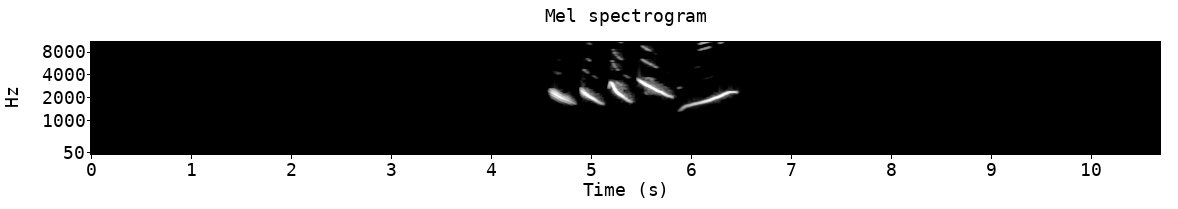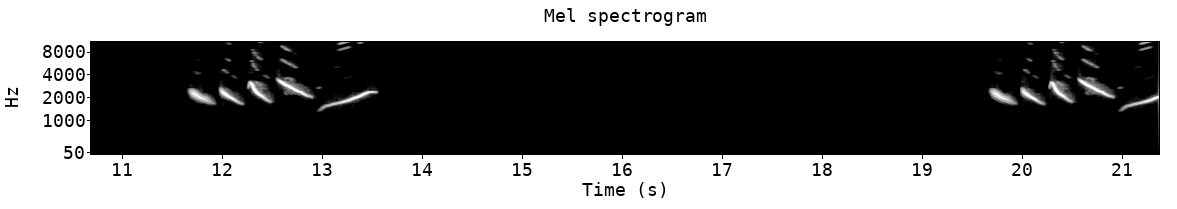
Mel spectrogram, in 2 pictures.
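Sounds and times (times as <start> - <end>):
green-winged saltator song of boiadeiro style: 4.6 - 6.5, 11.7 - 13.6, 19.7 - 21.3.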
